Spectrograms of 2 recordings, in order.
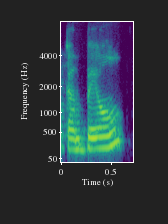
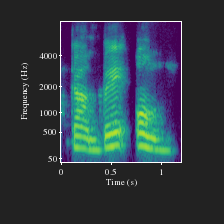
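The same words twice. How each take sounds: First: Said in the usual way. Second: "Campeón" broken slowly into cam, pe, ón; syllable by syllable. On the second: Shown as a demonstration. Teacher showing students the last syllable, "Campeón" split syllable by syllable. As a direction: sound out "Campeón" in separate syllables, landing on the final ón. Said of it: "Ahí, última sílaba".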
